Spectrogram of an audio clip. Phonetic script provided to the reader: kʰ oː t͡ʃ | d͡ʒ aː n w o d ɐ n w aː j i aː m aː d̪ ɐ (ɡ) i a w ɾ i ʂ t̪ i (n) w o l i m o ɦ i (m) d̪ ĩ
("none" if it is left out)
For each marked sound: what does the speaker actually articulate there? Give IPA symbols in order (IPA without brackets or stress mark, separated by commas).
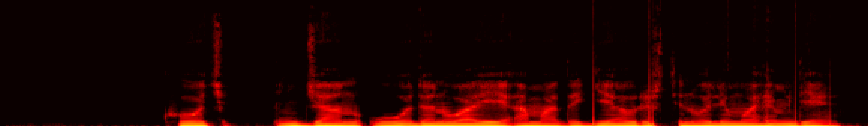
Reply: ɡ, n, m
